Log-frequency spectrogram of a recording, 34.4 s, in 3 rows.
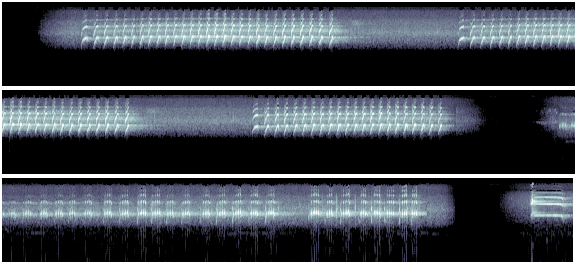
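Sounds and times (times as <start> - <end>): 
black woodpecker whistled calls: 1.6 - 7.2, 9.1 - 14.6, 16.5 - 20.4, 22.5 - 31.4, 33.5 - 34.3.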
